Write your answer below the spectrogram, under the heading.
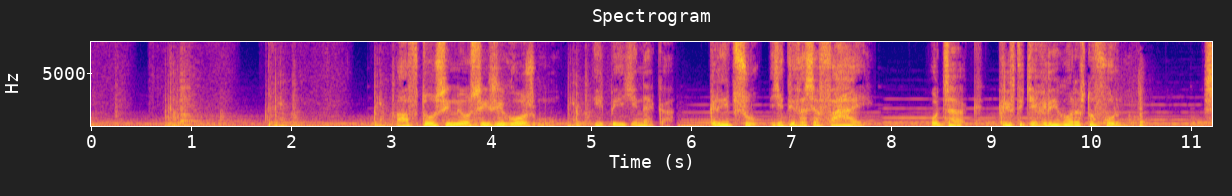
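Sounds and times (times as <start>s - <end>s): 
loud heavy footsteps: 0.0s - 3.5s, 4.6s - 5.3s
speech: 3.0s - 7.8s, 8.4s - 11.1s.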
